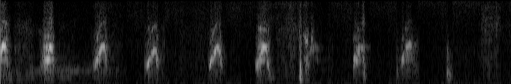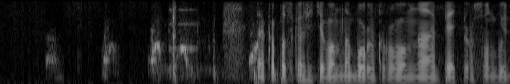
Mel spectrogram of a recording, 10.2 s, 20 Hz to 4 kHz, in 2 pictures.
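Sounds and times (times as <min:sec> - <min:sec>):
small dog barking: 0:00.0 - 0:04.2, 0:05.6 - 0:06.9
speech: 0:07.7 - 0:10.2.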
